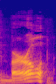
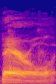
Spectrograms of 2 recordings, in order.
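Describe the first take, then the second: First: The name has one syllable, like burl. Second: The name has two syllables, like barrel. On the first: The speaker calls it right. "maybe it's burl" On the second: The speaker calls it wrong. "it's B E R Y L, by the way, not barrel"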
